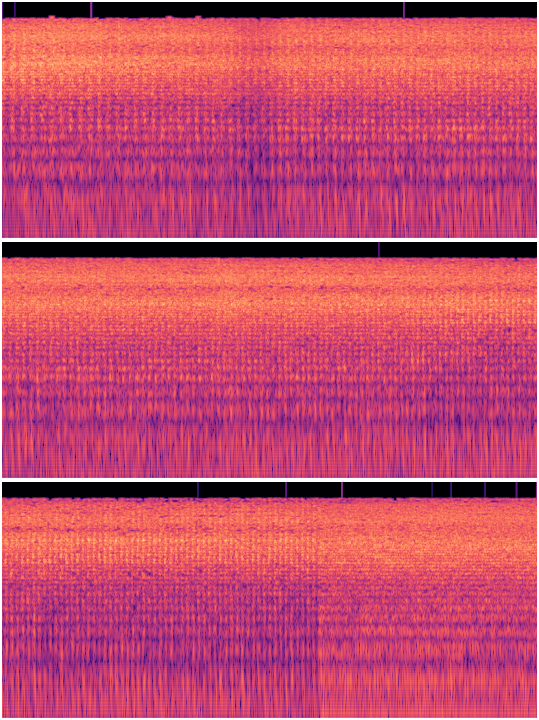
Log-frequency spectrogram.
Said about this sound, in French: Alors, je vous ai sélectionné des bruits qui sont artificiels. Donc, on écoute le son et après, vous pourrez poser vos questions pour découvrir le secret de ce son. On commence avec le bruit d'un avion ou d'un hélicoptère et voilà ce que ça donne.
